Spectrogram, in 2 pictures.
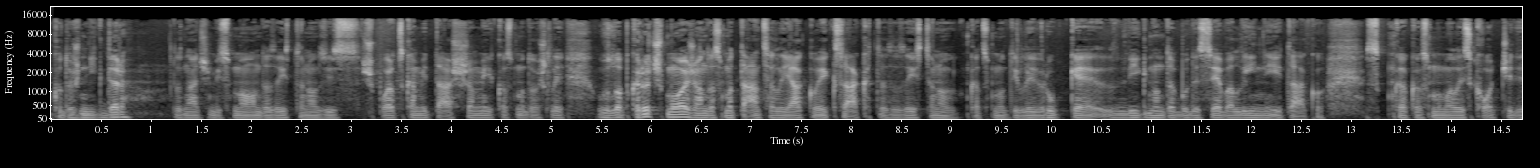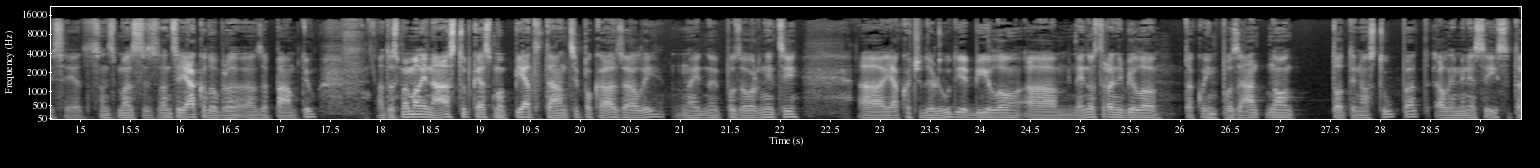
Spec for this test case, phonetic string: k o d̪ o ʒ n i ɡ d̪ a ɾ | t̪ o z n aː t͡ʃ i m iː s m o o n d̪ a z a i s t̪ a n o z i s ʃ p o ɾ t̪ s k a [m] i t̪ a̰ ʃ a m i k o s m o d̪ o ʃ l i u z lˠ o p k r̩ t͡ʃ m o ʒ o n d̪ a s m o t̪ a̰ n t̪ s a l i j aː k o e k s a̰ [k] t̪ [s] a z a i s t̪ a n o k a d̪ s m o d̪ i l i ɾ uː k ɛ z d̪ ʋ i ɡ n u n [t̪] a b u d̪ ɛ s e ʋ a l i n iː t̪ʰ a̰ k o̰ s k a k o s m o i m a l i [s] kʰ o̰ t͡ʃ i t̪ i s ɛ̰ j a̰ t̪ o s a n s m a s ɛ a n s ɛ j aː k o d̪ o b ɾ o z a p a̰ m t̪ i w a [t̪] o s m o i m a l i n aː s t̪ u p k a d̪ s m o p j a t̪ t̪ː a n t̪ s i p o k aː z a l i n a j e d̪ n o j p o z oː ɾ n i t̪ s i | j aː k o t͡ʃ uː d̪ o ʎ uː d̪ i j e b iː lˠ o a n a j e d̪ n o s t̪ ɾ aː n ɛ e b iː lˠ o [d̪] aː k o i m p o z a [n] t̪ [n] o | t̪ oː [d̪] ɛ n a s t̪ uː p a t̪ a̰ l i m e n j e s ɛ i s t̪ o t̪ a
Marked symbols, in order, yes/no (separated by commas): yes, yes, no, no, yes, yes, no, yes, yes, no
